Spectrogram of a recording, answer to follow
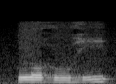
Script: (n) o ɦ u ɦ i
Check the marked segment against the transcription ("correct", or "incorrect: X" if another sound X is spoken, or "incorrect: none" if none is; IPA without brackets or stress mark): correct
